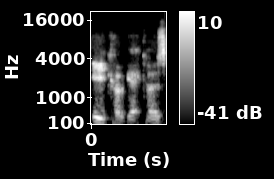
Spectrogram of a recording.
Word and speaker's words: Eco Gecko's: half suggested to um take out the h and it would still be the same so without even thinking we took out the h and we still pronounce the echo geckos also i'm saying it right eco geckos so which is it it's eco geckos it is now yes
